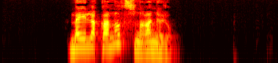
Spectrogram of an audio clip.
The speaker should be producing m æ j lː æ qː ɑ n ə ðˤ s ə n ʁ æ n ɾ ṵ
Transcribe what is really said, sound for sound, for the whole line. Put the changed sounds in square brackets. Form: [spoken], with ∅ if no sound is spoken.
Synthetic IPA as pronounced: m æ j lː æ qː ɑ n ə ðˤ s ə n ʁ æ n ɾ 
